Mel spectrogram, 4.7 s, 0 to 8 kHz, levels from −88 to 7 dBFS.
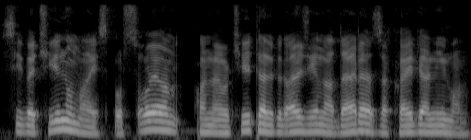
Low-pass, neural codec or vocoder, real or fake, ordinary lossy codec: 7.2 kHz; codec, 32 kHz, 1.9 kbps, SNAC; fake; none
